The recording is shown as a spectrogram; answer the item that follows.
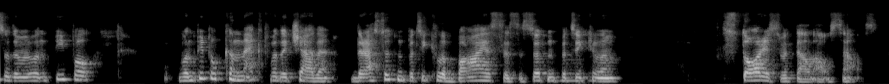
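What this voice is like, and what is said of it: Eastern European accent in English. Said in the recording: “my German accent or my English accent ... they know I come from somewhere like in Eastern Europe”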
